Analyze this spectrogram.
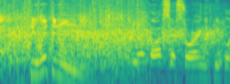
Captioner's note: some Applause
